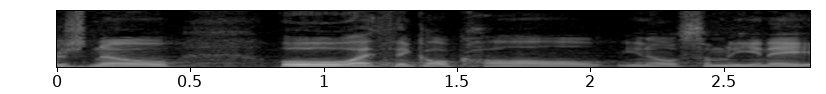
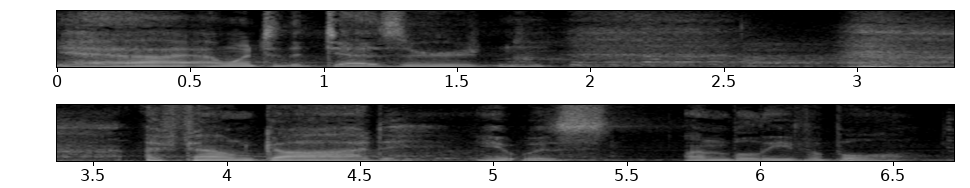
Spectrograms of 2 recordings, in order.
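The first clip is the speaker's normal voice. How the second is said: put-on soft, slow, soft-spoken delivery. Mimicking how he shared when called on, in a mock soft-spoken spiritual voice. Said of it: "I'm talking really soft spoken because that's how spiritual people talk".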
